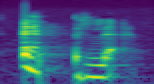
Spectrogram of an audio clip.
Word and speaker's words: äpple: Normally, the stress in Swedish is in the beginning of the word. Let's see, we have, for example, äpple, äpple.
